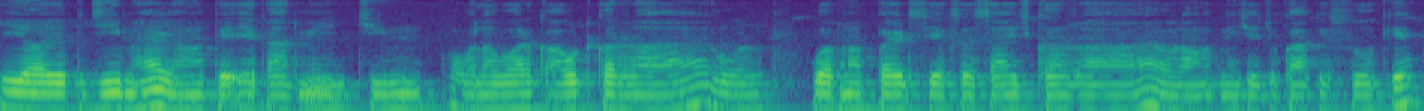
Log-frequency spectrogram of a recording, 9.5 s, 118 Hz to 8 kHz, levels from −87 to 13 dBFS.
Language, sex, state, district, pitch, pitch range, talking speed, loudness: Maithili, male, Bihar, Supaul, 115 Hz, 110-115 Hz, 185 wpm, -18 LUFS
